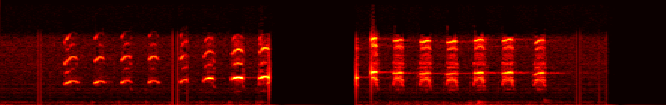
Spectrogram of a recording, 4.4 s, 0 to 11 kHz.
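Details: Female osprey alarm calling at an intruder near her nest with chicks, Arkaig Community Forest, 12 July 2020: two urgent bursts of sharp, high whistled chirps, about seven a second, the second slightly higher, over a faint low rumble.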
